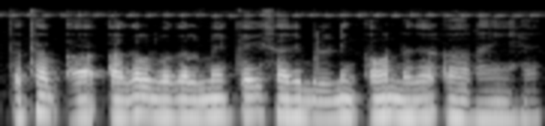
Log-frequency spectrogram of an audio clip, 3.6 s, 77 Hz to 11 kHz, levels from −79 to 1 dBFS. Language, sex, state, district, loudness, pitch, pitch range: Hindi, male, Uttar Pradesh, Lalitpur, -17 LUFS, 110 Hz, 110-115 Hz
